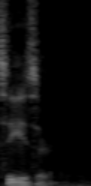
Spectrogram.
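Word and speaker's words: Szczur: That you would want something that would highlight the fact that his last name is pronounced Caesar.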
